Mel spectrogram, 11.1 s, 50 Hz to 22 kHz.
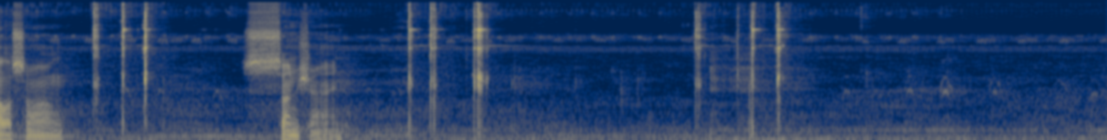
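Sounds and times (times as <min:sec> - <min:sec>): sharp metallic clicks: 0:01.0 - 0:01.5, 0:04.1 - 0:04.9, 0:07.0 - 0:07.9.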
